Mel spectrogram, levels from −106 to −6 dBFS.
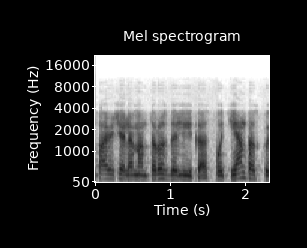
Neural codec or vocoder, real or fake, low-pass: vocoder, 48 kHz, 128 mel bands, Vocos; fake; 10.8 kHz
